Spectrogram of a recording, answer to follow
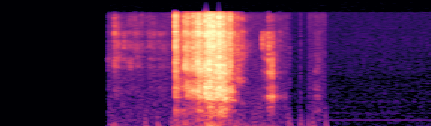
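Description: A brief rustle and crinkle of paper being handled and pressed, about two seconds in, followed by a shorter rustle.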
